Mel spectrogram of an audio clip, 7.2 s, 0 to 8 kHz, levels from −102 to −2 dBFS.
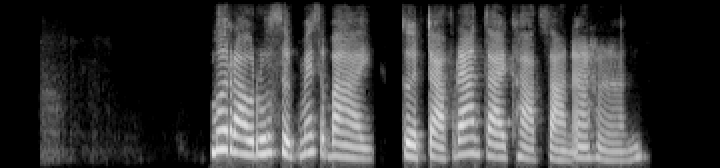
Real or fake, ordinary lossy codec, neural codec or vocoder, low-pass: fake; none; codec, 24 kHz, 0.9 kbps, WavTokenizer, medium speech release version 1; 7.2 kHz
